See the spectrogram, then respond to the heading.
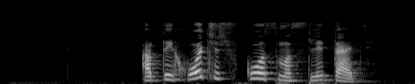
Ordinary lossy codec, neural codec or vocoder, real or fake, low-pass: none; codec, 16 kHz, 16 kbps, FreqCodec, larger model; fake; 7.2 kHz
